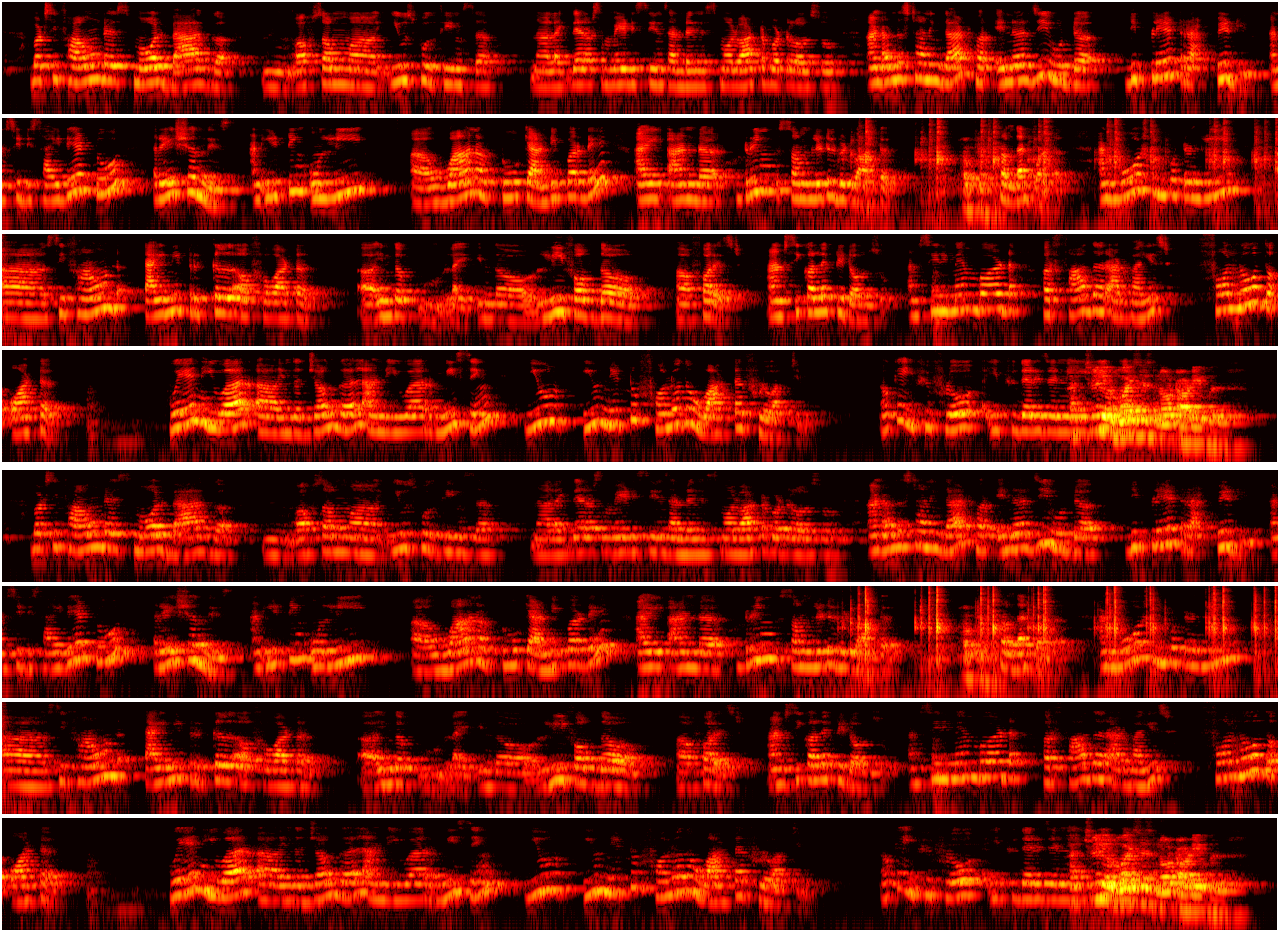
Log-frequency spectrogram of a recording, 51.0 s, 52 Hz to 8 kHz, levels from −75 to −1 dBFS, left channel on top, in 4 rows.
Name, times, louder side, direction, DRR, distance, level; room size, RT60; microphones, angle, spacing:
voice 1, 0.3-2.3 2.6-4.9 5.3-8.3 8.6-11.0 11.2-14.0 14.3-16.4 16.8-21.7 22.7-23.4 23.7-25.1 25.5-28.6 29.1-31.9 32.3-32.8 33.2-34.3 34.6-37.2 37.5-38.8 40.0-43.2 43.5-46.4 47.1-49.6, left 3 dB, 60° left, 3 dB, 0.5 m, -32 dB
sound 1, 21.1-21.6 21.9-22.2 22.5-22.7 23.0-23.2 23.7-24.5 24.8-25.6, right 6 dB, 65° right, 0.4 m, -32 dB
voice 2, 22.3-22.7 34.8-34.9 48.9-50.6, left 1 dB, ahead, -6 dB, 0.9 m, -26 dB
2.7 x 2.0 x 2.5 m, 0.65 s
head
